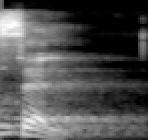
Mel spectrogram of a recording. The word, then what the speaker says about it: cell: If C is followed by E, I or Y, the pronunciation of C will be S. For example, cell, C-E-L-L, and C is followed by E.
